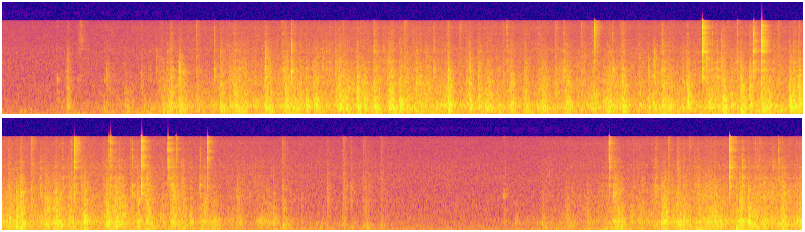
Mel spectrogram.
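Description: Laundry clicks and knocks against a washing machine drum.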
